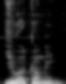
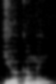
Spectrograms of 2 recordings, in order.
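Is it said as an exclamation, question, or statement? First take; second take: statement; question. First: It has a falling statement tune. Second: It has a questioning tune. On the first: It states a fact. "सबसे पहले falling tone. ... ये statement है।" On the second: It asks whether someone is coming. "ये question है।"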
